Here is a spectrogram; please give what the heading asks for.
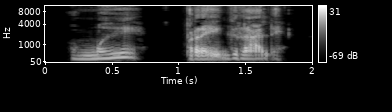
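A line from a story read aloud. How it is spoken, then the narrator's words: Hoarse repetition. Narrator (Russian): хрипло повторил он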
